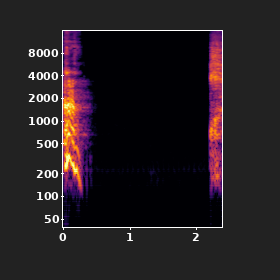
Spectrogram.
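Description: An elderly man's short sighing exhalation into a close microphone, falling in pitch and lasting about half a second, then silence.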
